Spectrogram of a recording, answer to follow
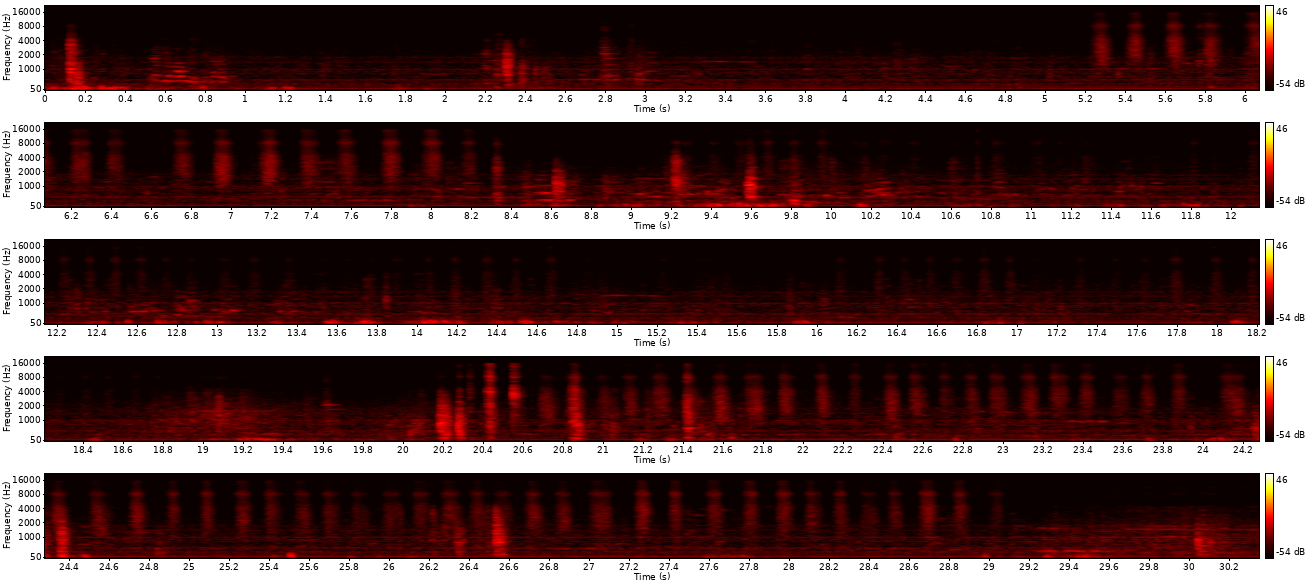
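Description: Faint clicks and taps of multimeter test probes and hands on a TV circuit board, with two short runs of rapid ticking, over a low steady hum.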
